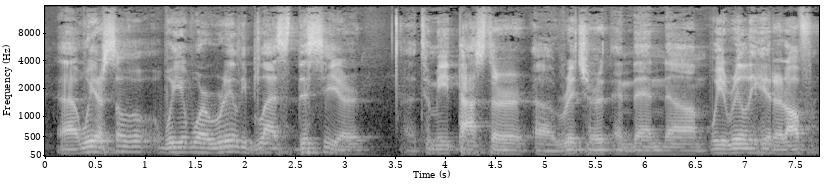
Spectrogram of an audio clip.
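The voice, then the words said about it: Romanian-accented English. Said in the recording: “I hope you understand my accent. You know, I come from Transylvania.”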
